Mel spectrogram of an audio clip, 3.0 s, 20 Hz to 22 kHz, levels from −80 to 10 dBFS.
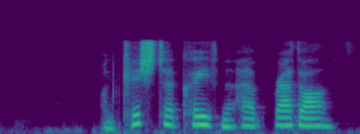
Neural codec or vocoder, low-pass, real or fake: codec, 16 kHz in and 24 kHz out, 0.6 kbps, FocalCodec, streaming, 2048 codes; 7.2 kHz; fake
